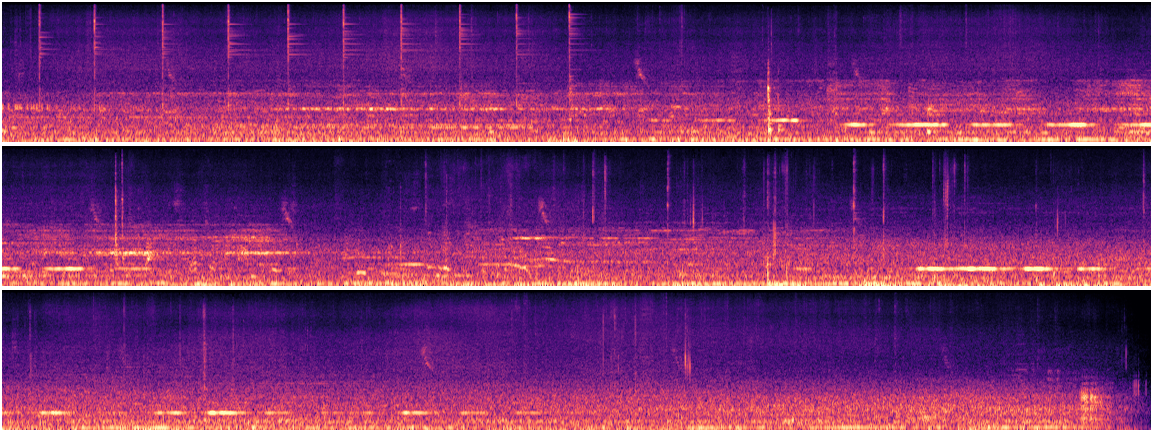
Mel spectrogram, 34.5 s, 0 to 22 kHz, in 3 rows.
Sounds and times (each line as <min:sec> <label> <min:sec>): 0:00.0 gardening tools 0:08.8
